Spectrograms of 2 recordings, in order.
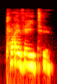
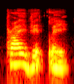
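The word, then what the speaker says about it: private: 먼저 in privet 여기 끝에 철자가 ate로 끝나죠 동사라면 에이트라고 말하고 형용사나 명사가 되면 이터라 그래요 프라이베이트 일부 그렇게 발음하려는 사람이 있지만 동사가 아닙니다 형용사입니다 그래서 pribity 그래서 사적으로 개인적으로이 말입니다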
